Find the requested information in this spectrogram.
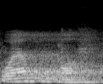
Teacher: Wa di situ tipis. Jadi waw dalam keadaan apapun itu tipis.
